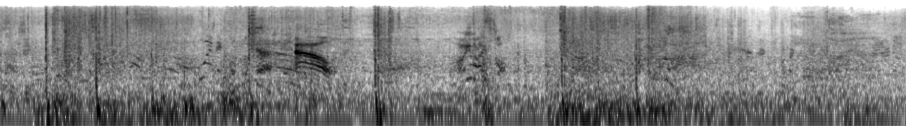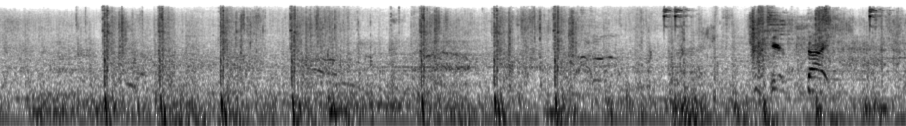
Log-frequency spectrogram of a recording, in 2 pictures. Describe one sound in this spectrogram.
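Enemies groan and shout nearby.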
